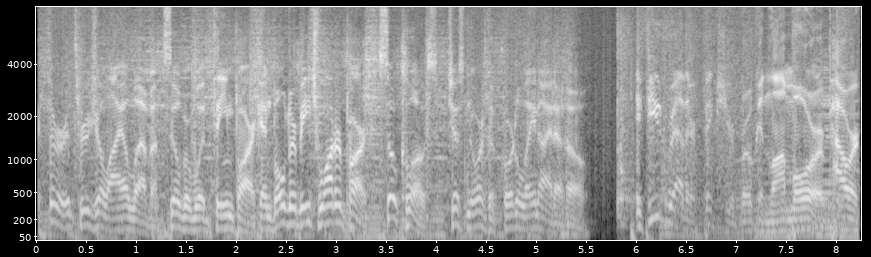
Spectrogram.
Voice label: LCL AD for theme park, FM DX; CLASSIC ROCK; Es (523 miles); KICR 102.3 COEUR D'ALENE ID 50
